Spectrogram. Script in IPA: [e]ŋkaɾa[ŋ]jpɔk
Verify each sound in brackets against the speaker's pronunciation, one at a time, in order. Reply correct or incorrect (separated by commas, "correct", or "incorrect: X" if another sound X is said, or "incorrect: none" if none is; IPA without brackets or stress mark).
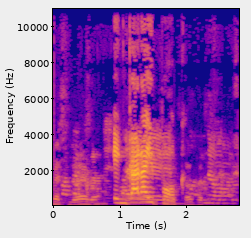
correct, incorrect: none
